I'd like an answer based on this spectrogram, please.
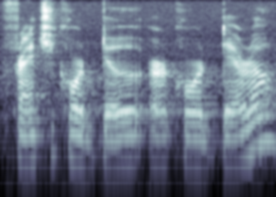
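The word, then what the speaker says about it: Franchy Cordero: Franchi Cordero, I believe is how you say his last name.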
